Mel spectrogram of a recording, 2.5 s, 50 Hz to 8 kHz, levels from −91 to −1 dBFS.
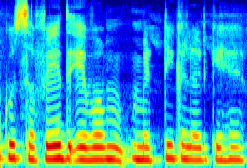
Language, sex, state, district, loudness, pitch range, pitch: Hindi, female, Uttar Pradesh, Lucknow, -15 LUFS, 215-225 Hz, 220 Hz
